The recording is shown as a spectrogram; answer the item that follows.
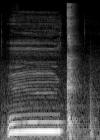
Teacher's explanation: My lips never shut. Nk. It's actually my tongue is moving.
